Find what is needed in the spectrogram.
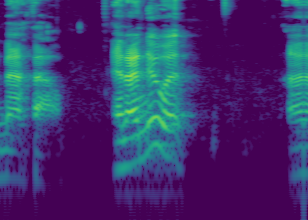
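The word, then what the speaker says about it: Matthau: this week it was I said Bad News Bears Walter Matthew instead of math out and I knew it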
